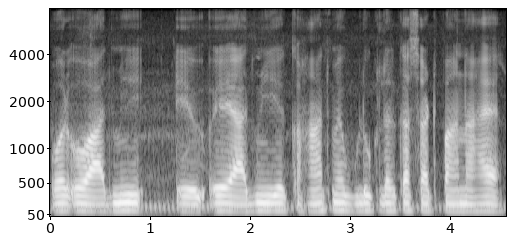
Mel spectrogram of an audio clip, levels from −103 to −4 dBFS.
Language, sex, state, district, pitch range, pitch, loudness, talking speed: Hindi, male, Jharkhand, Deoghar, 100-110 Hz, 105 Hz, -14 LUFS, 195 wpm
